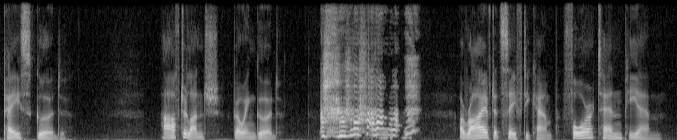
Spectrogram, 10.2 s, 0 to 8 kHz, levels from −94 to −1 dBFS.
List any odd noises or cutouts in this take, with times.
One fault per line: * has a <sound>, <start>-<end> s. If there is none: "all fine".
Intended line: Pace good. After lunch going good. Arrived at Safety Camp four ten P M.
* has a laugh, 4.8-6.3 s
